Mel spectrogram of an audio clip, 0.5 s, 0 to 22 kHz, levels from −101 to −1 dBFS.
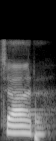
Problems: constant background noise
